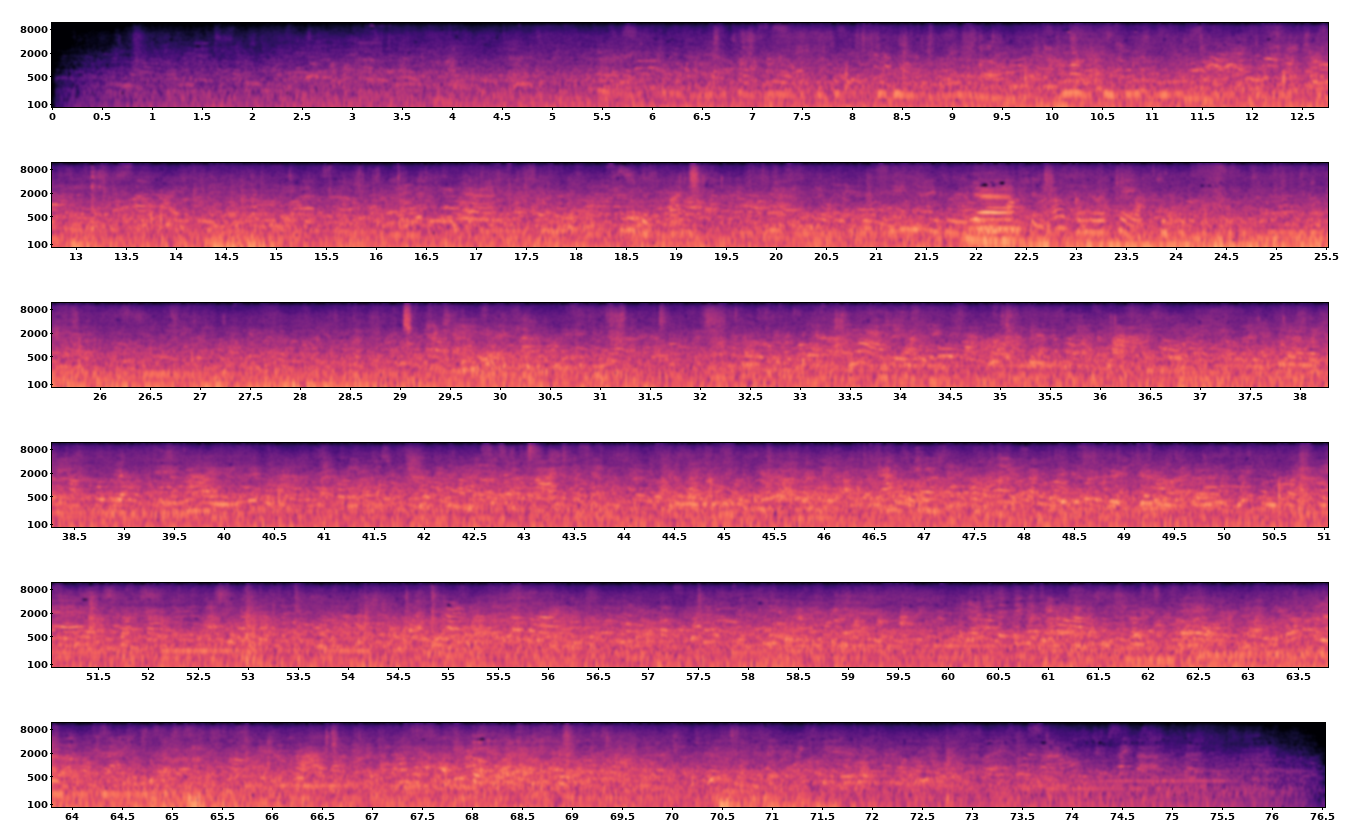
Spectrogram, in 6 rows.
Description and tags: Out and about in York, UK, with a minidisc recorder at a street market. The city is famous for it's markets and diverse buskers performing a wide range of styles. Recorded Nov 8th 2008.
market, busker, street, york, crowd, shopping, english, ambient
